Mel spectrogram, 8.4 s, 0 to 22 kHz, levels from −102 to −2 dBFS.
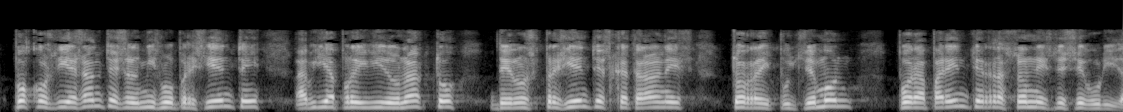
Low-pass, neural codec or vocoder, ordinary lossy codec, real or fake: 7.2 kHz; codec, 16 kHz, 8 kbps, FunCodec, trained on LibriTTS, 25 frames a second; MP3, 48 kbps; fake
